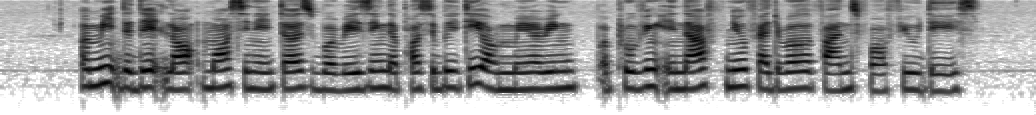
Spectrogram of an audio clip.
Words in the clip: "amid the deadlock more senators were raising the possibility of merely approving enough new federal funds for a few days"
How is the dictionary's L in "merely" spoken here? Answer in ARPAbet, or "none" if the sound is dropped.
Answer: none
